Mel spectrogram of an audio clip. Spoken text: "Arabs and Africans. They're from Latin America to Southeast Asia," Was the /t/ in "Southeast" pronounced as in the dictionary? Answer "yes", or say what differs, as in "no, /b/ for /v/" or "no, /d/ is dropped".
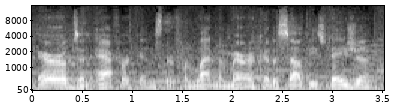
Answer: yes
